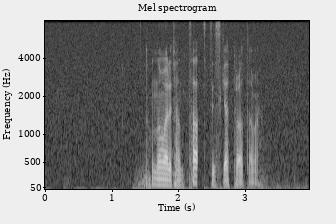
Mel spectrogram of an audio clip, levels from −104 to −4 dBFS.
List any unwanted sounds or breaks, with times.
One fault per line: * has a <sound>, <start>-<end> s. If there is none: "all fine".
* has a dropout, 2.3-2.4 s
